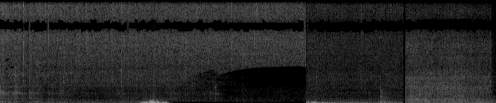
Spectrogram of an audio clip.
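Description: Chopped onion sizzling in hot ghee in a frying pan: a steady hiss, with a dull low thump about two seconds in and a smaller one near four seconds.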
